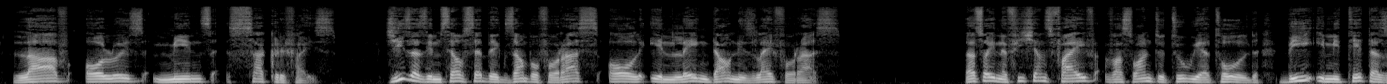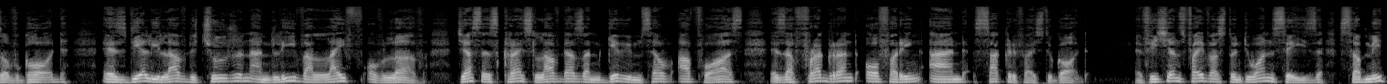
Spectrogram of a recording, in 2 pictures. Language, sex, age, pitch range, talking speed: English, male, 50-69, 110-135 Hz, 150 wpm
